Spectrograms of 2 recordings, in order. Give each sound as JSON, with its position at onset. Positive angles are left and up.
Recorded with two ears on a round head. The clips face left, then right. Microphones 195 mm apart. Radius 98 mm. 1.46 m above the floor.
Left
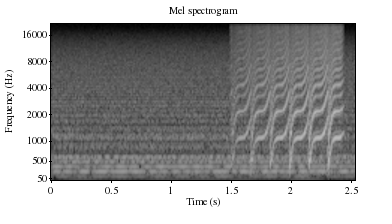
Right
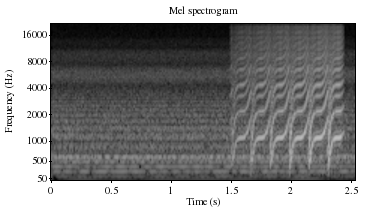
{"t": 0.0, "sound": "a drone", "side_deg": 50}
{"t": 1.5, "sound": "an alarm", "side_deg": 35}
